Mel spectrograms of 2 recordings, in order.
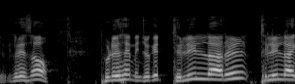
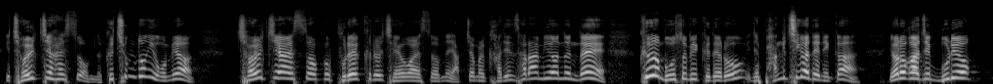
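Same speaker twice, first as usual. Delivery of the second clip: ordinary delivery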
